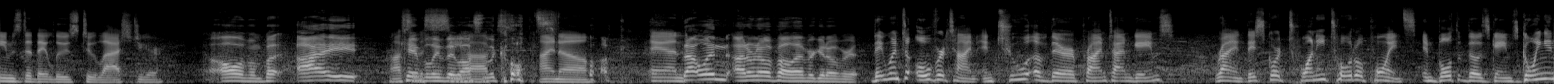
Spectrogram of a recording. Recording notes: LIVE from the DNVR Bar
